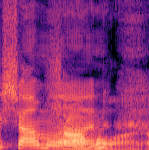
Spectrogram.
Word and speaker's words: Shyamalan: We say it Shyamalan. Okay. Yeah, we don't pronounce the Y, but, you know, there's some debate.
